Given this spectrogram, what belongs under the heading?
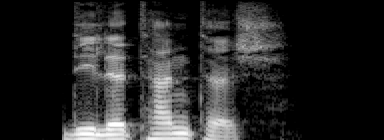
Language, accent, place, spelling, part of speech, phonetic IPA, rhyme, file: German, Germany, Berlin, dilettantisch, adjective, [ˌdilɛˈtantɪʃ], -antɪʃ, De-dilettantisch.ogg
- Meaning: dilettante, amateurish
